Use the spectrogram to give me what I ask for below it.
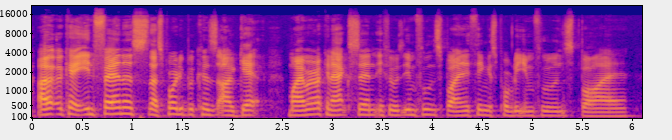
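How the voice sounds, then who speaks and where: A man's voice: fairly high pitch, steady tone, quick pace, sharp tone, smooth. A man hosting a livestream, chatting casually and rambling through answers to chat questions with a joking manner. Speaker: livestream host.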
